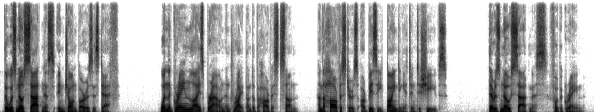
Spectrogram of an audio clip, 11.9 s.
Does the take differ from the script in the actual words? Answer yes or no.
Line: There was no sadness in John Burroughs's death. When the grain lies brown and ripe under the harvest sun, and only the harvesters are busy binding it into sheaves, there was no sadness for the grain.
yes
